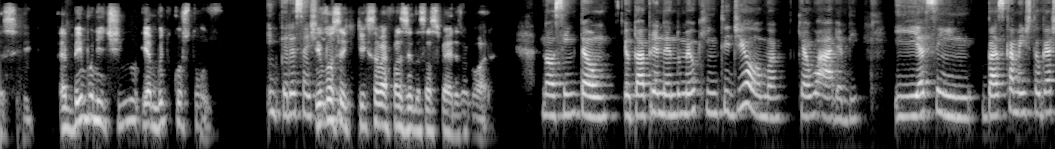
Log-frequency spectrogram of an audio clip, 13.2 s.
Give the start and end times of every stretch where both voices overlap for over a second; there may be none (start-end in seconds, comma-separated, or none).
none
